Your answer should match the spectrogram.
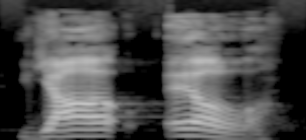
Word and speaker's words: Joel: Joel is really Ya'el. Joel, Ya'el is how you pronounce his name.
